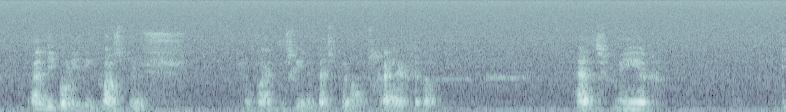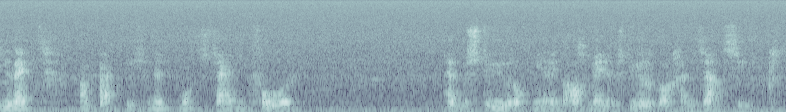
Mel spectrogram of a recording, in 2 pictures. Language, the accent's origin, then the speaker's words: Dutch; Indonesia; Het grootste deel van mijn jeugd ook in Indonesië doorgebracht.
